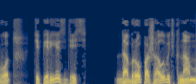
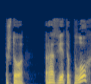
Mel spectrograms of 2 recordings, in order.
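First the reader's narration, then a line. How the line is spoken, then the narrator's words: Exclamation. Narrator (Russian): воскликнул Монтек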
